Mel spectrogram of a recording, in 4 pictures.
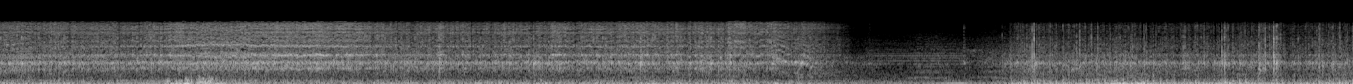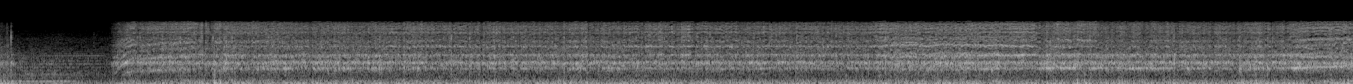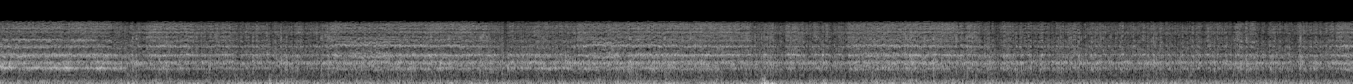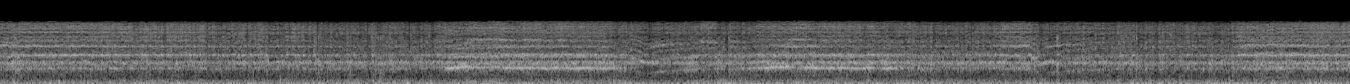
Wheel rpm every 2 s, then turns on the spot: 190, 200, 200, 180, 30, 50, 30, 100, 190, 200, 200, 200, 200, 200, 200, 200, 200, 200, 200, 200, 200, 200, 200, 180, 200, 190, 190.
10-14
